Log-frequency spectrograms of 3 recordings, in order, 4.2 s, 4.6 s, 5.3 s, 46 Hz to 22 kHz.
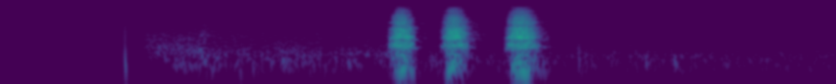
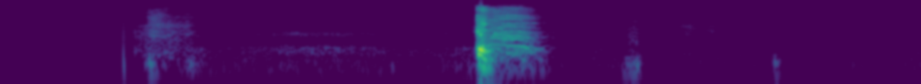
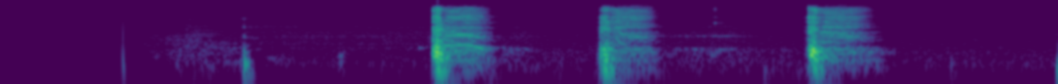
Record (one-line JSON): {"exhalation_length": "4.2 s", "exhalation_amplitude": 3802, "exhalation_signal_mean_std_ratio": 0.23, "cough_length": "4.6 s", "cough_amplitude": 32768, "cough_signal_mean_std_ratio": 0.1, "three_cough_length": "5.3 s", "three_cough_amplitude": 29320, "three_cough_signal_mean_std_ratio": 0.19, "survey_phase": "beta (2021-08-13 to 2022-03-07)", "age": "18-44", "gender": "Female", "wearing_mask": "No", "symptom_none": true, "smoker_status": "Never smoked", "respiratory_condition_asthma": false, "respiratory_condition_other": false, "recruitment_source": "REACT", "submission_delay": "1 day", "covid_test_result": "Negative", "covid_test_method": "RT-qPCR"}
